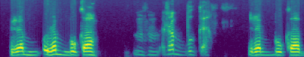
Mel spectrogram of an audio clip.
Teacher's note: जब आप रब्बुका पेश अदा करते हैं तो जी पेश अदा करते हुए आप उसके आगे वाओ जज़म वाली लगा जाते हैं, वो बचाना है उसको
